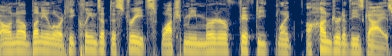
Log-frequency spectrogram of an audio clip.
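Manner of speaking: ordinary delivery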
